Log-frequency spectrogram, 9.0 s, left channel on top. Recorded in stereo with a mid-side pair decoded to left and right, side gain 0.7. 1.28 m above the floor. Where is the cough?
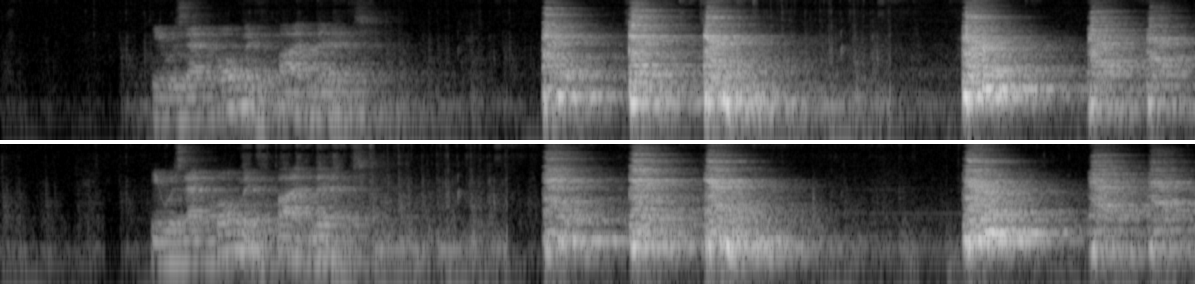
60° left, 1.1 m.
